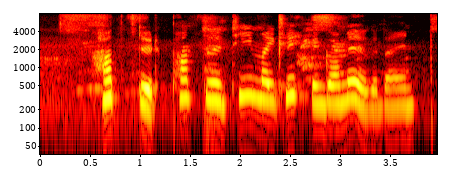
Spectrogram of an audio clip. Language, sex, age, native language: Icelandic, female, 11, Icelandic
